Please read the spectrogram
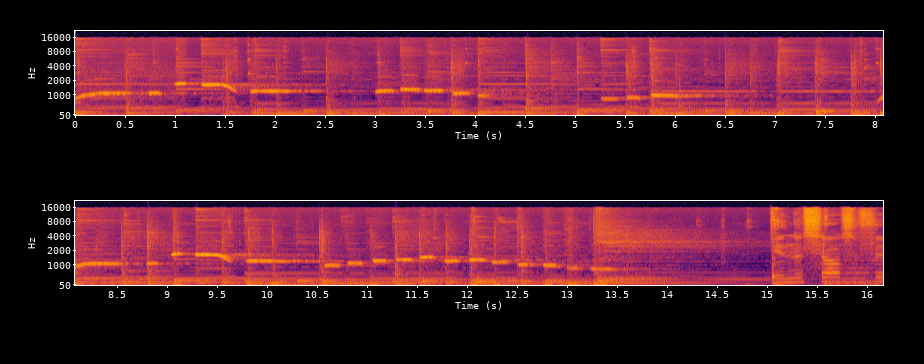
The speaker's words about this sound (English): It picks up a bit, but this is also a song my dad's put me onto, and I really like it, and I hope you guys can enjoy this song. Here comes some whistling. Let's hear it.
